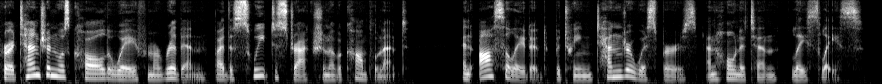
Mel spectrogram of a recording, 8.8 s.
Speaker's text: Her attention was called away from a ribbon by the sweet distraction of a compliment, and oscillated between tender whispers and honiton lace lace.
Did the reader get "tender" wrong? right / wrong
right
